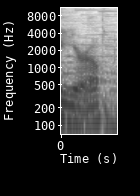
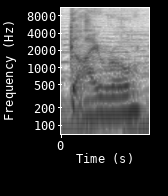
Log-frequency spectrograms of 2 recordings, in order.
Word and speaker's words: gyro: You don't have to get a euro. It's actually pronounced gyro.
